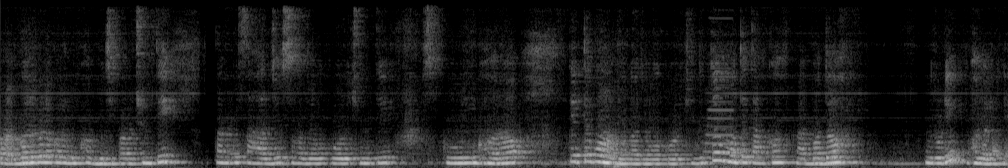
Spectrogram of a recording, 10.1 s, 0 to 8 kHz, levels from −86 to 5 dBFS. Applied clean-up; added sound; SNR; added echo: neural separator model SepFormer DNS4.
